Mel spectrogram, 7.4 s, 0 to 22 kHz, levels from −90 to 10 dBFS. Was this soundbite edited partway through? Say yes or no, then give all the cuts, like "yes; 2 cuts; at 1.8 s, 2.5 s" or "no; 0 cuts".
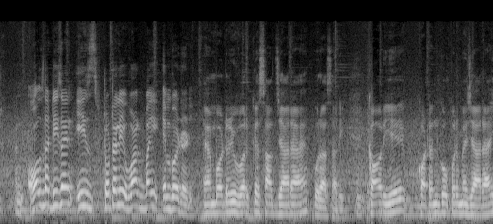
yes; 1 cut; at 5.5 s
